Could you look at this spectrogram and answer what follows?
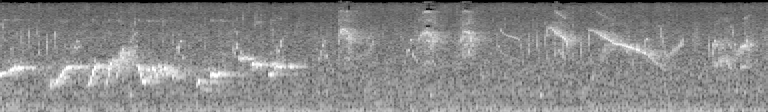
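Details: White-rumped shama song meant for training other shamas: a fast string of stepped whistled notes, then high harsh squeaks and a long descending slurred whistle, with water and natural background sounds.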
